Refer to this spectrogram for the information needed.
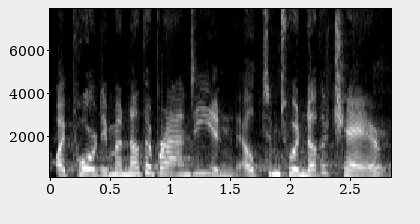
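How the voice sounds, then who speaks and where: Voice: mid-range voice, quick pace, close to an everyday voice. A performer playing a jolly old landlady, telling a dramatic tale in a radio comedy sketch. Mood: dramatic, earnest. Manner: rustic, dramatic storytelling. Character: jolly old West Country innkeeper woman telling ghost tale. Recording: live audience crowd noise.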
